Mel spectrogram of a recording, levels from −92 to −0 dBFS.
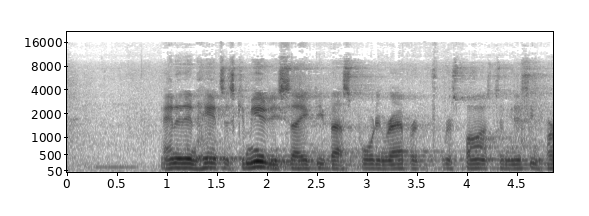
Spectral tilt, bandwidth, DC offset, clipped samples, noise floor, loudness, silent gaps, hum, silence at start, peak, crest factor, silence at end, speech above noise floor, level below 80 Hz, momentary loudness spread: -5 dB/octave; 16.5 kHz; under 0.1%; under 0.1%; -46 dBFS; -21 LUFS; none; none; 0 s; -4 dBFS; 18 dB; 0 s; 25 dB; -56 dBFS; 11 LU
